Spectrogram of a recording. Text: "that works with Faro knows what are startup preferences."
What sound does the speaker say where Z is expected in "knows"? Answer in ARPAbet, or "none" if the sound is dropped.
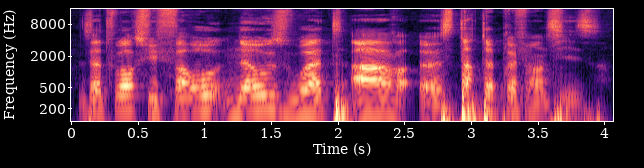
Z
